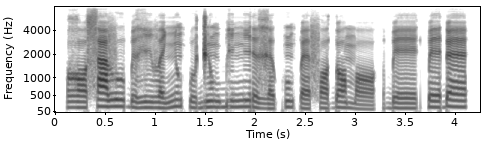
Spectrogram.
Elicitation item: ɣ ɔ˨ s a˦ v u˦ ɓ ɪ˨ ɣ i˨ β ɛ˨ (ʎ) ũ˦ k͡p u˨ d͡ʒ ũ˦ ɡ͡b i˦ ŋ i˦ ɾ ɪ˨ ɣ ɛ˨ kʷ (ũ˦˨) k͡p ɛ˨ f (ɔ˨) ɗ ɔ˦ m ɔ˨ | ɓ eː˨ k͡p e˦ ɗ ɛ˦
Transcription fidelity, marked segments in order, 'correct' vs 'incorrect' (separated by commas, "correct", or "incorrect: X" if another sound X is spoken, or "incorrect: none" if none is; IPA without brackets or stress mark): incorrect: ɲ, incorrect: ũ˦, correct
